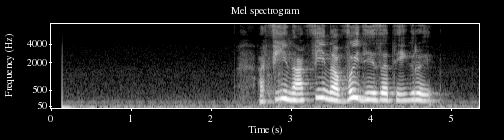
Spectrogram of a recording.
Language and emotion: Russian, neutral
